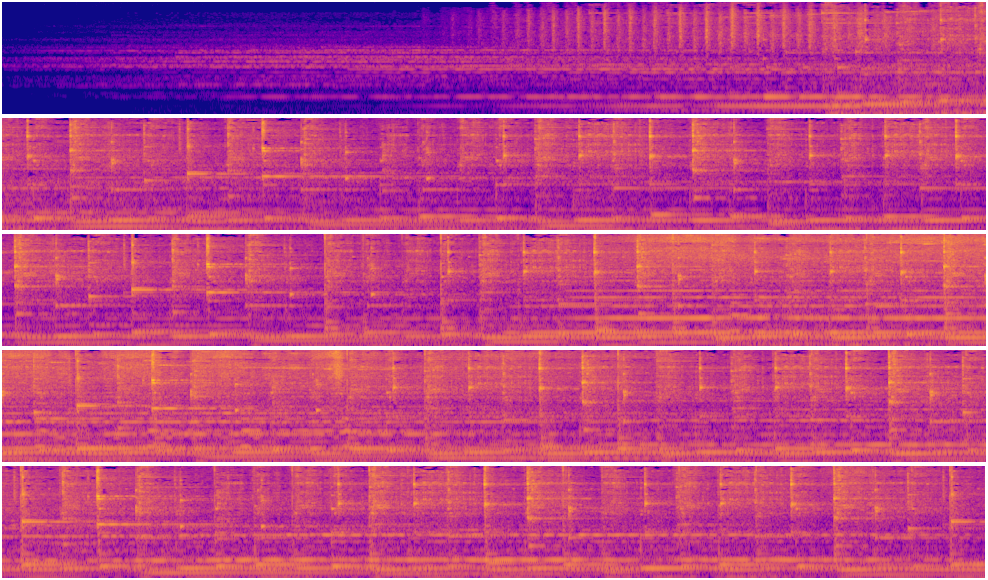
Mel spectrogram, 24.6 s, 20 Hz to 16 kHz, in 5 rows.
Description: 广告片音乐; 广告片背景音乐; 1分以内

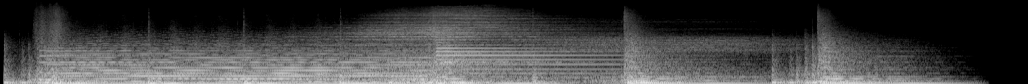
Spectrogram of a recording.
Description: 大气的背景音乐

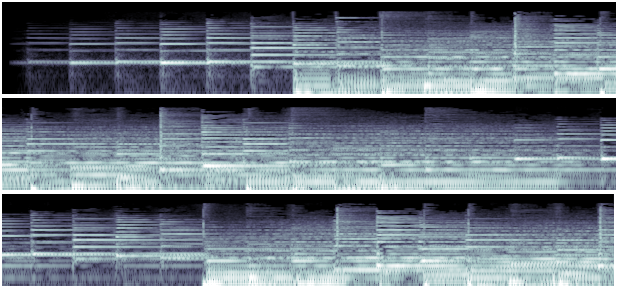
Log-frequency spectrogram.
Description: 彩铃背景音乐

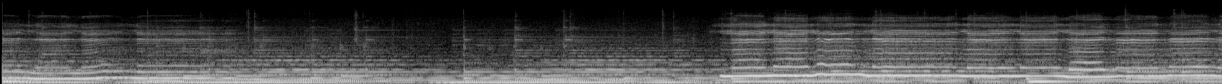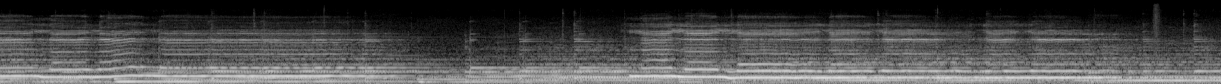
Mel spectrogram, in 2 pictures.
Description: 电影音乐; 奥斯卡电影音乐

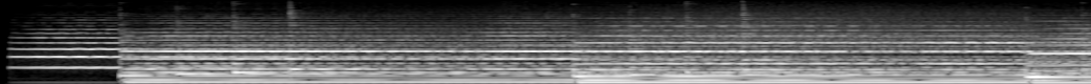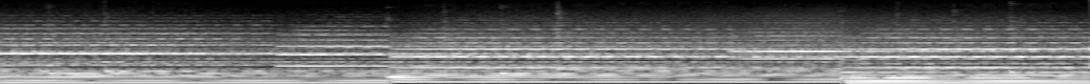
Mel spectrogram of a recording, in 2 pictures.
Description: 轻柔的背景音乐

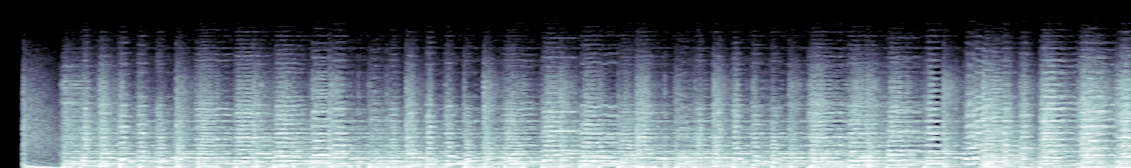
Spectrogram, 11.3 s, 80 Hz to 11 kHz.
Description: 片头音乐; 30秒以内

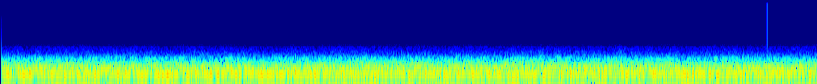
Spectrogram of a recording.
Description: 片头音乐

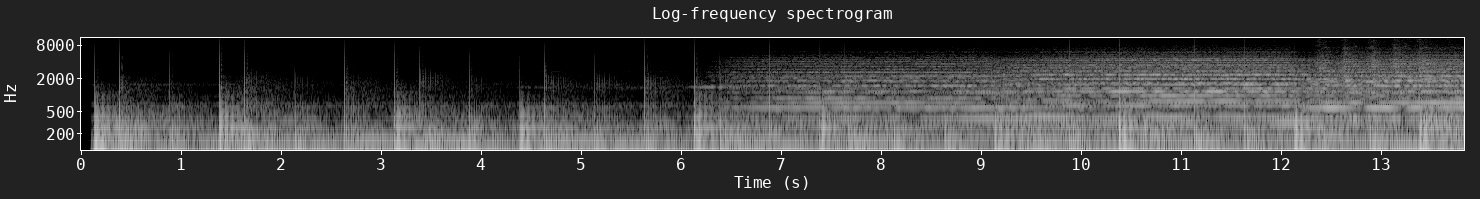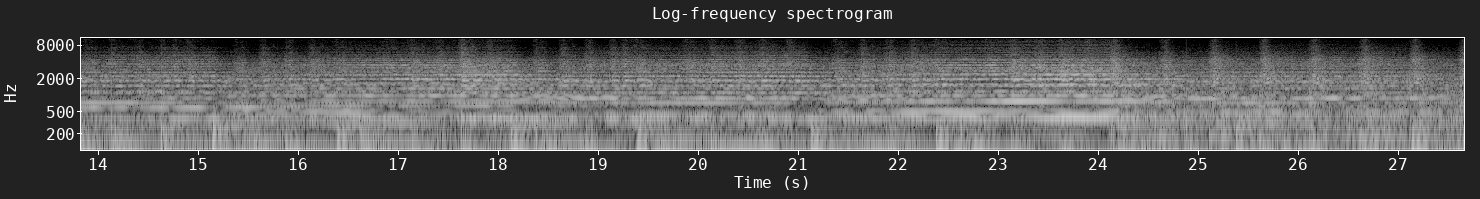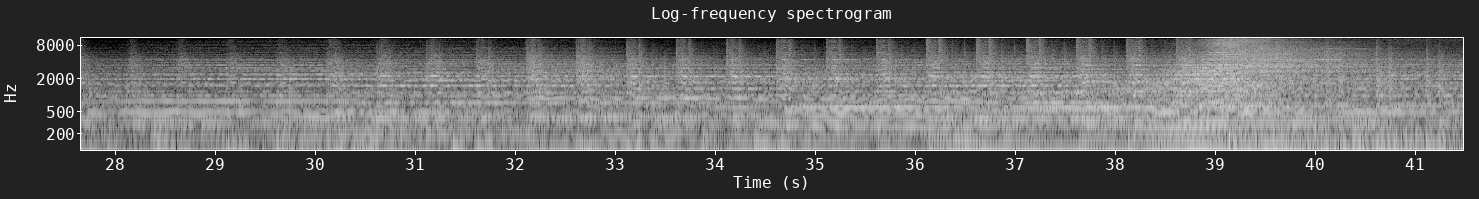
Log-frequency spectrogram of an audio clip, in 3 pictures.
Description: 豪迈的背景音乐

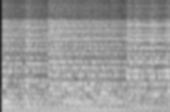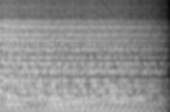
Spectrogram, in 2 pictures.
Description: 电视包装音乐

